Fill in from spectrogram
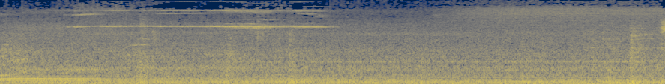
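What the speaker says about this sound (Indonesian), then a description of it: "Gila, asik banget sih naik KRL jam segini tuh." A late-night KRL commuter train running from Jakarta to Depok rumbles steadily on its rails, with a constant low roar, a faint high wheel squeal and no voices.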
